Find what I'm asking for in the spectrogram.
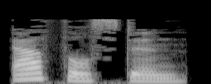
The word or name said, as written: athelston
